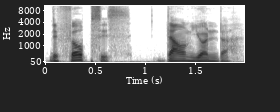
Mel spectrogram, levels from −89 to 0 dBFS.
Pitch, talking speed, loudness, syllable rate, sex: 105 Hz, 120 wpm, -21 LUFS, 3.7 syllables/s, male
